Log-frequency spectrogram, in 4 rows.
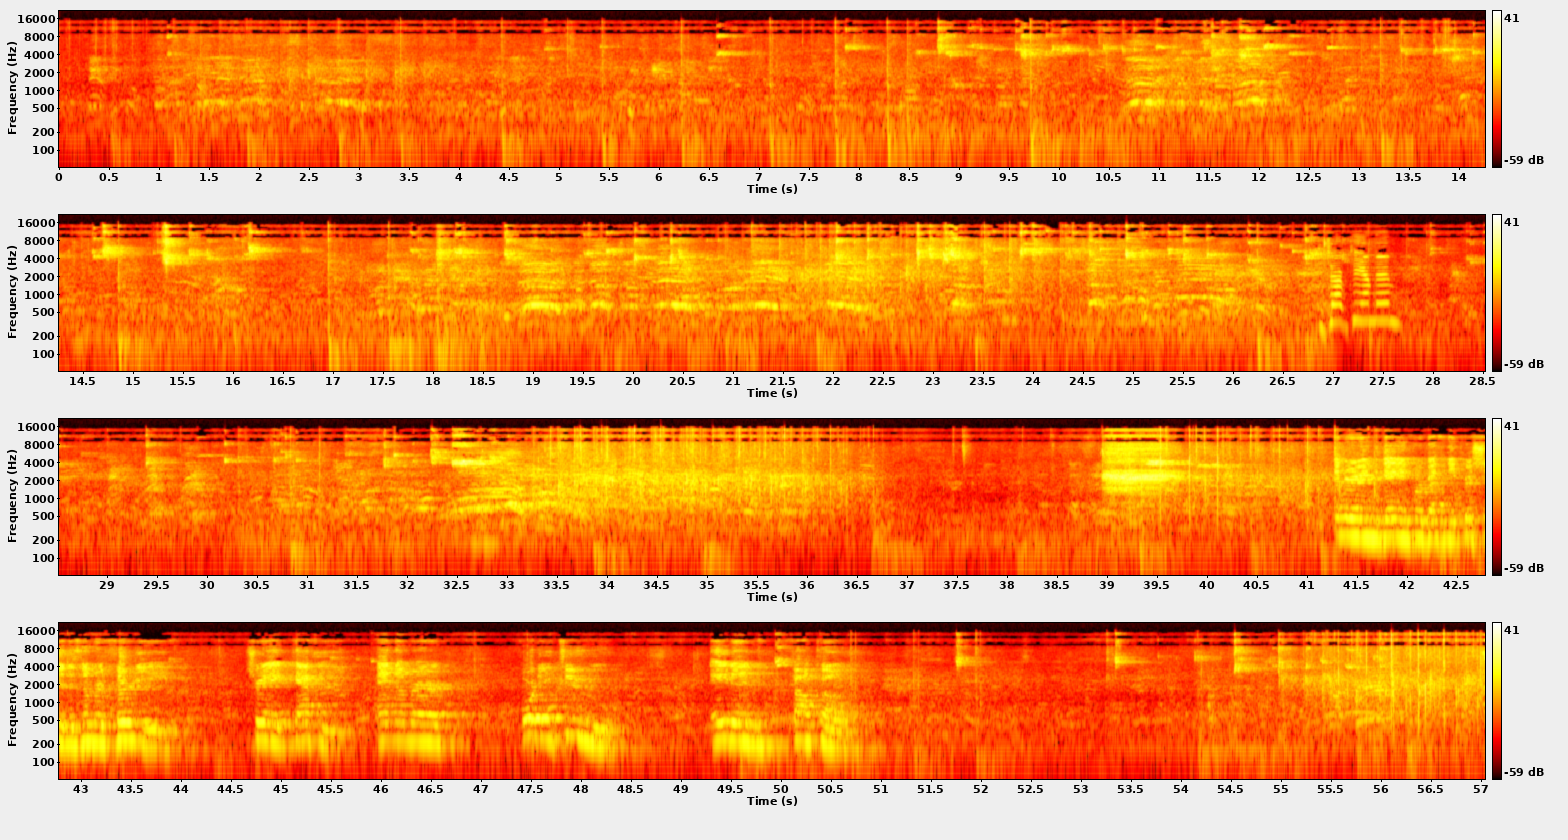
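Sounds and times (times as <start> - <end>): voices echoing in hall: 0.0 - 57.0.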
